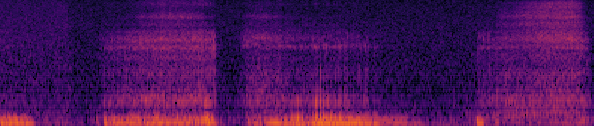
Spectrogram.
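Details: Deep, fluttering snores from a sleeping English bulldog, with three long rumbling breaths separated by brief silences.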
